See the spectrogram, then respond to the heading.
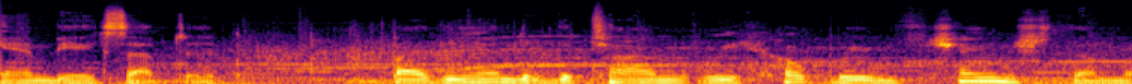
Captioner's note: audience cheering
